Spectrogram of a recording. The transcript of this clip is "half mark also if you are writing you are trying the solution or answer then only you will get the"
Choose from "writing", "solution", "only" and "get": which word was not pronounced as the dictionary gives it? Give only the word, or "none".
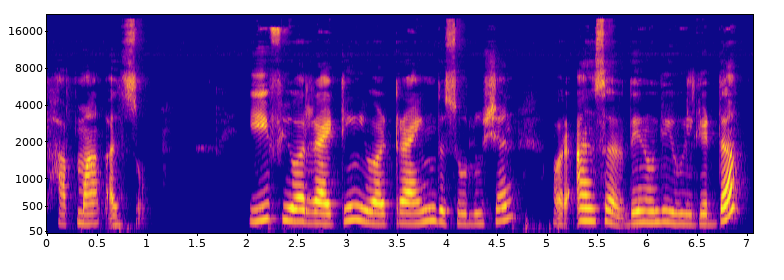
none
